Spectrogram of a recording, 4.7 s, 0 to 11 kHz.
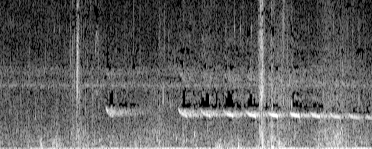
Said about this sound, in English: It's better when we're out paddling on the water. The river is fast-flowing and muddy, but gentle for now. Altogether, there are 12 of us traveling in 3 inflatable rafts and 3 kayaks.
